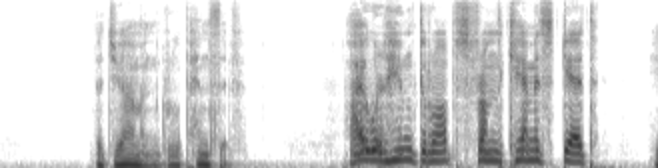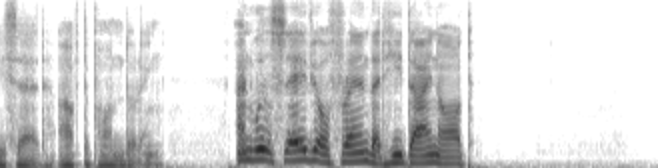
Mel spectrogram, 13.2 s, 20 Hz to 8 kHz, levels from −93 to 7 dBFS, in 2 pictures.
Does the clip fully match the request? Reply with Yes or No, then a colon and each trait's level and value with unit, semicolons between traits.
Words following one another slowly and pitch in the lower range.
Yes: slow, 115 wpm; low, 125 Hz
